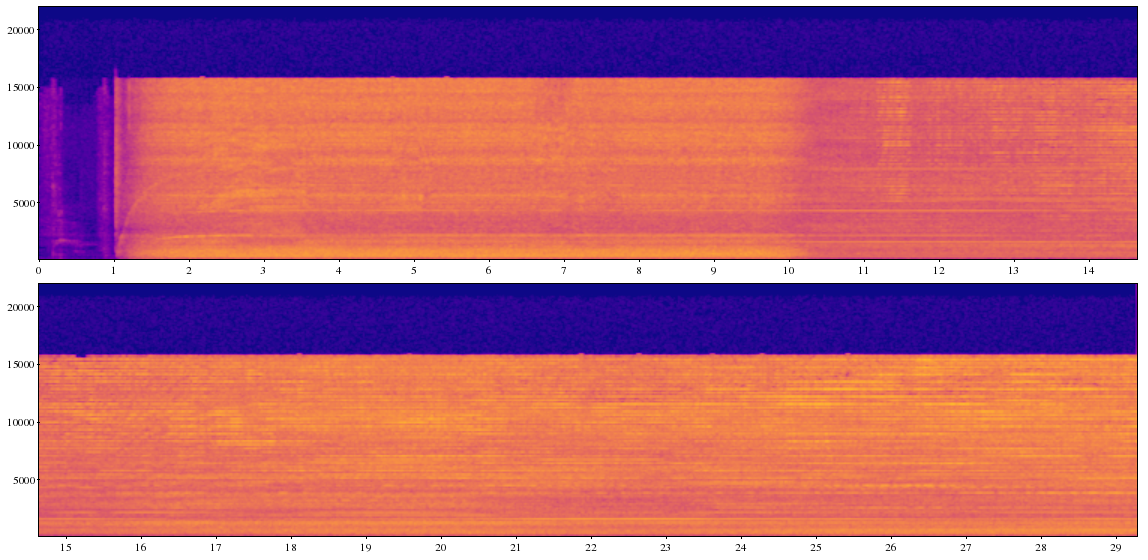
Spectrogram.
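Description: A dust-collection vacuum on a CNC router's dust boot starts about a second in and runs as a loud, steady rush of air with a hum. About ten seconds in the noise drops, and a higher steady whine from the router spindle comes in and slowly grows louder.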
